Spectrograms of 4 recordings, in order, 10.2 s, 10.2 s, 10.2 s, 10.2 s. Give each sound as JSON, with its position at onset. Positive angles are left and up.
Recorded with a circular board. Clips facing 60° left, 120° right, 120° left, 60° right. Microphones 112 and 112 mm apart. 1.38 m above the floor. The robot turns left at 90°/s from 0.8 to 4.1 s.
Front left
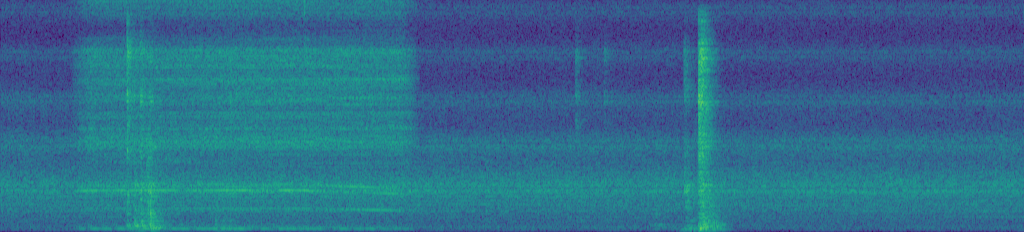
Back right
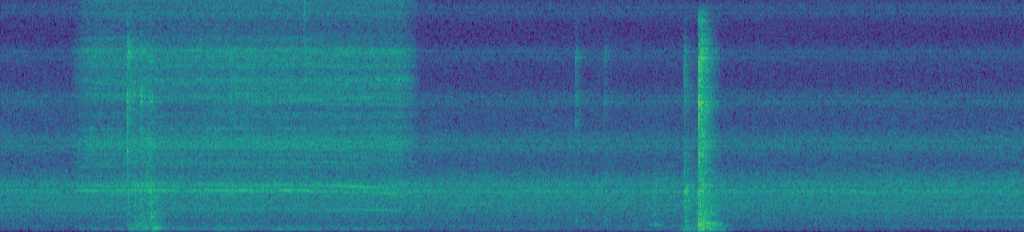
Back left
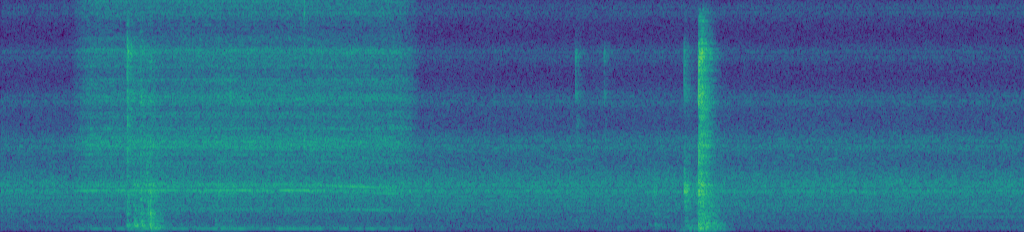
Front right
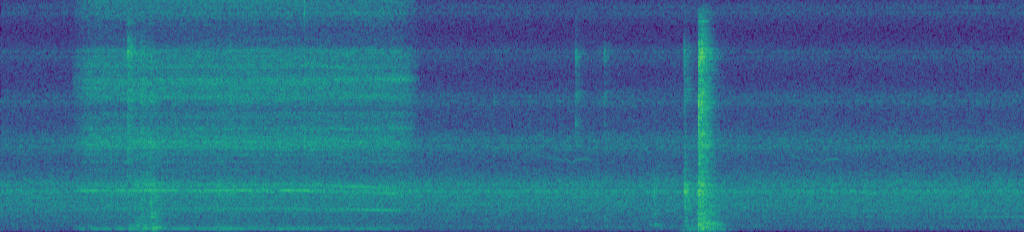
{"t": 1.3, "sound": "a door slam", "azimuth_deg": 120, "distance_m": 2.5}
